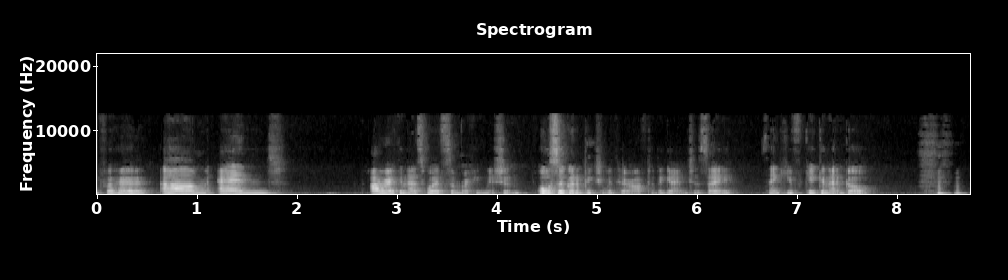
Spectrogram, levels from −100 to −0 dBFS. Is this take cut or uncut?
uncut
